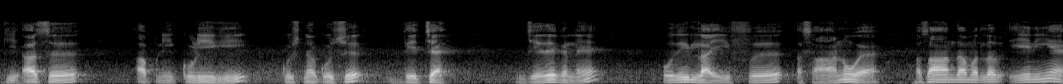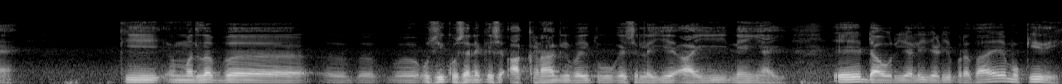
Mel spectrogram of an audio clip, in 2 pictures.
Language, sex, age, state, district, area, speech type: Dogri, male, 45-60, Jammu and Kashmir, Reasi, urban, spontaneous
